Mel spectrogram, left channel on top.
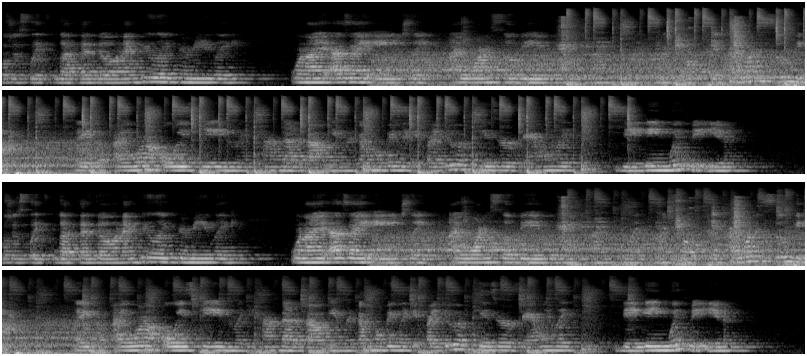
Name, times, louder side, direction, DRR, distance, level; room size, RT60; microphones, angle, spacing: voice 1, 0.0-2.3 2.9-8.3 8.7-13.7 14.1-15.3, right 1 dB, 40° right, -4 dB, 0.7 m, -23 dB
sound 1, 3.6-9.0, equal, 15° left, 1.1 m, -27 dB
sound 2, 5.6-14.4, left 5 dB, 70° left, 0.3 m, -29 dB
2.6 x 2.0 x 3.0 m, 0.95 s
head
